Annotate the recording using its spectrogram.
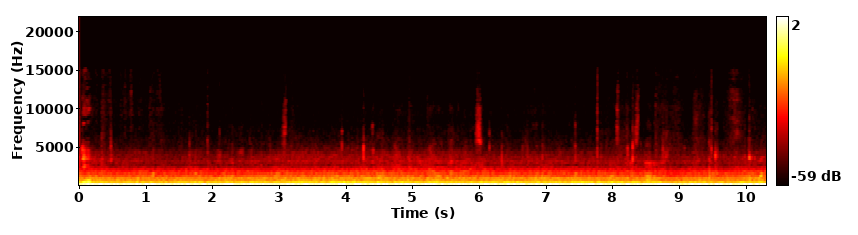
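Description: Steady low rumble of a car heard from inside the cabin, engine and road noise, with a few faint ticks.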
